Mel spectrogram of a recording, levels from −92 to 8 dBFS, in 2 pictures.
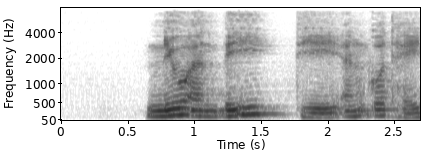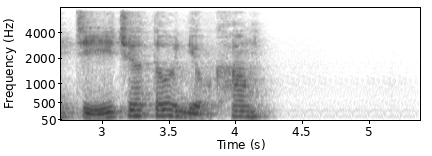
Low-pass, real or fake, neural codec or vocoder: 7.2 kHz; fake; codec, 16 kHz, 0.4 kbps, LongCat-Audio-Codec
